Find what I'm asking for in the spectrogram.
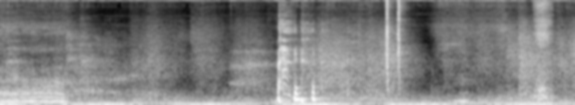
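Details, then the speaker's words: French bulldog, a brachycephalic breed, making snoring and snorting upper-airway noises. "Hey. I love it when you snore like that, you know?"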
